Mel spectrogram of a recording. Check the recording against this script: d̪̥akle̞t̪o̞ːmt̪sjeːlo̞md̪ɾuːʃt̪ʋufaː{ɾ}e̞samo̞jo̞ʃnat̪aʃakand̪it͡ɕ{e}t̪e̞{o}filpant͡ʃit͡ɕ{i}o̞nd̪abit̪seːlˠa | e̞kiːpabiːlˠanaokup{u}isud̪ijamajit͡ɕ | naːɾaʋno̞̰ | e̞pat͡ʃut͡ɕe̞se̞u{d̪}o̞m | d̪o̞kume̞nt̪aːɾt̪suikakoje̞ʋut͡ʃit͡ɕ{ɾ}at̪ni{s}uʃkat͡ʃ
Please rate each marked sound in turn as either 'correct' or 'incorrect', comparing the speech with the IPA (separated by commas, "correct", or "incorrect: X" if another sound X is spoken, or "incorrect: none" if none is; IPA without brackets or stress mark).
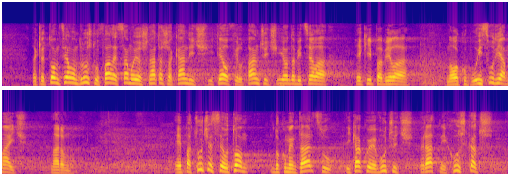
incorrect: l, incorrect: i, correct, correct, correct, incorrect: t̪, correct, incorrect: x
